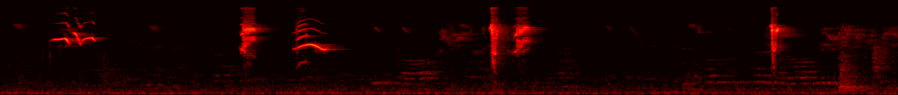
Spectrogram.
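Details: Highly excited Oriental magpie-robin singing to stir other magpie-robins to sing. Scattered high whistled notes with curving slurs and sharp clicks. A harsh, scratchy burst comes near the end.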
